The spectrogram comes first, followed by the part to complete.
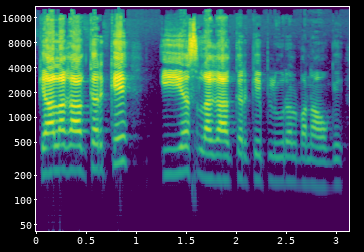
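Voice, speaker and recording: A man's voice: sits high, moderate pace, bright, forceful tone, clear, resonant tone. A man teaching English grammar in a coaching class, speaking. He keeps asking the class a question and then answering it himself.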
